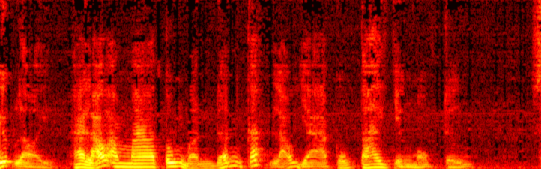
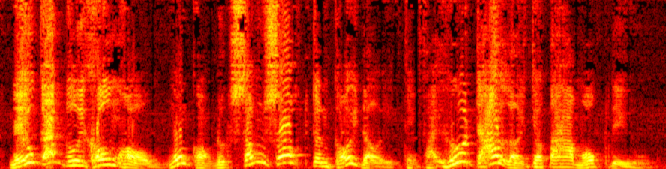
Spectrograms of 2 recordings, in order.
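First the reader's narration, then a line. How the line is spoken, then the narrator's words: Cold shout. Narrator (Vietnamese): Lão cụt tay lạnh lùng thét lên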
